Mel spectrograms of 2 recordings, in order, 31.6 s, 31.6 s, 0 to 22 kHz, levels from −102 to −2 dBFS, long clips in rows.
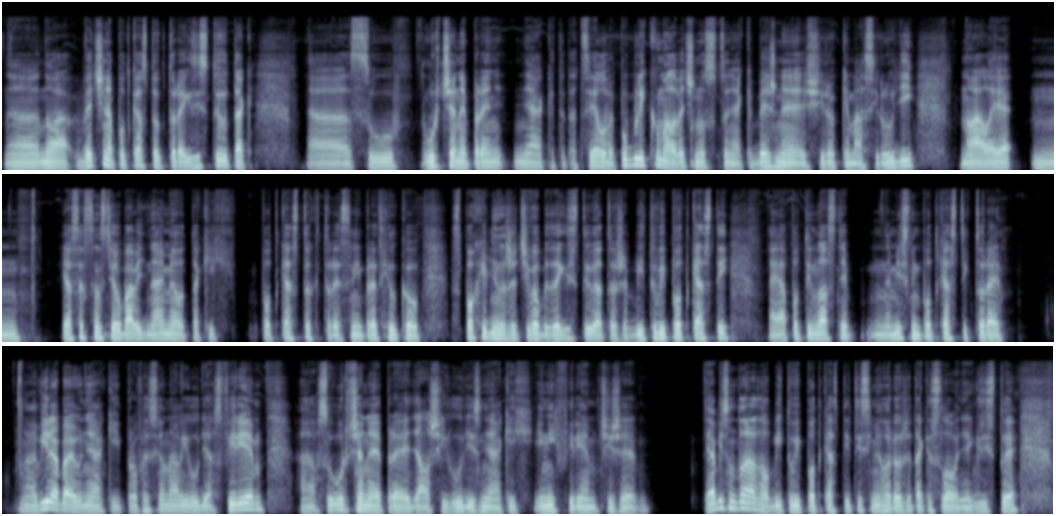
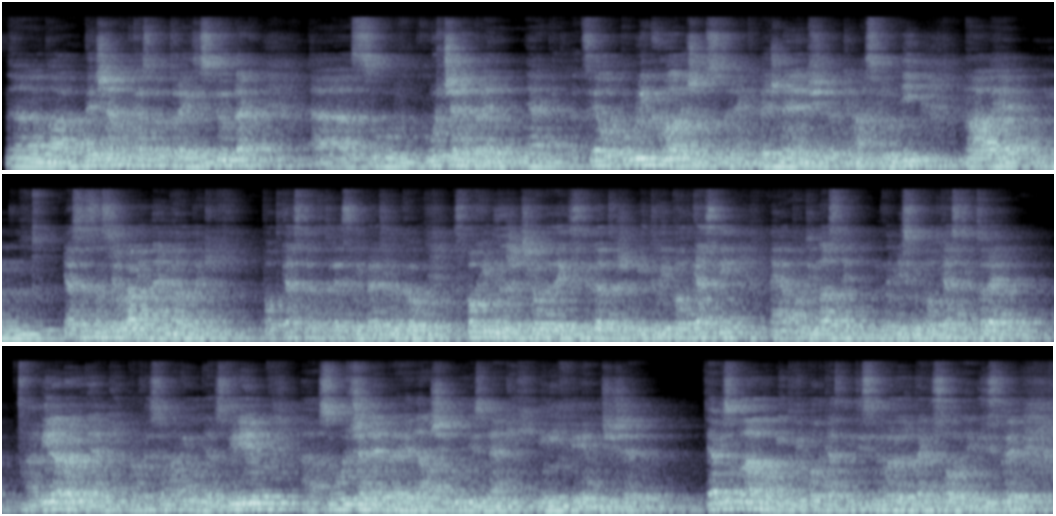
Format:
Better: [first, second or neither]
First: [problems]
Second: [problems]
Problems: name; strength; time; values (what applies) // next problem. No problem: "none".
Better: first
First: none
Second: off-mic speech; far // room echo; strong; dies away in 1.6 s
